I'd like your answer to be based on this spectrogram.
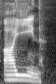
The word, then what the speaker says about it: ayin: It's pronounced ayin.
